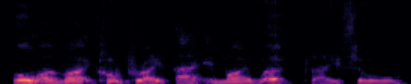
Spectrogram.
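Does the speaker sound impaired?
Yes: cerebral palsy; speech sounds unusual, self-described as talking funny.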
